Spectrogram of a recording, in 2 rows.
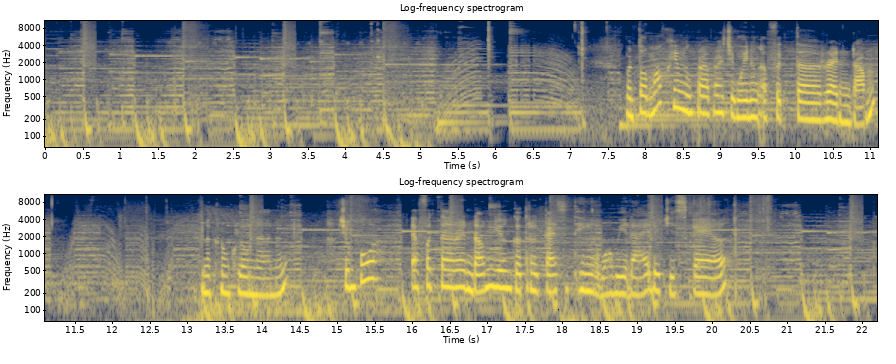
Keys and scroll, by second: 0.0-0.3 typing, 20.7-21.9 typing, 22.0 Return.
